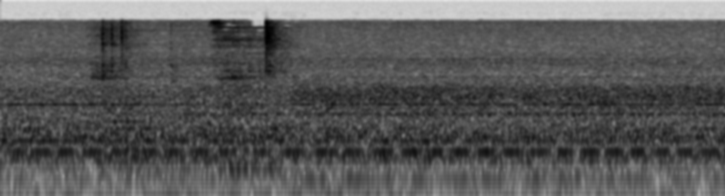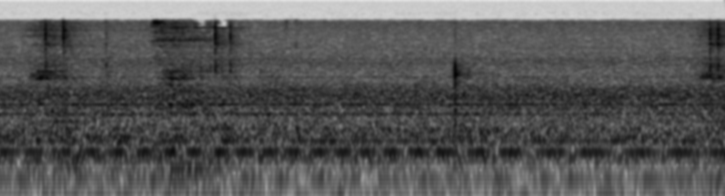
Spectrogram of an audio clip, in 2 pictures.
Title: icu ventilator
